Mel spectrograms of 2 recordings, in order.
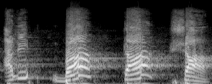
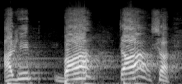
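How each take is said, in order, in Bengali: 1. অক্ষরের নামগুলো 'a' স্বরধ্বনি দিয়ে শেষ হয়। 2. অক্ষরের নামগুলো 'a' স্বরধ্বনি দিয়ে শেষ হয়।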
